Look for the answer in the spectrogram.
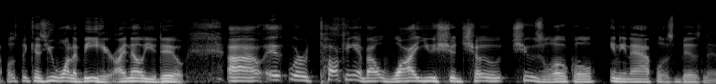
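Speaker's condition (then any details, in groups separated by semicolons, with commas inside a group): No condition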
